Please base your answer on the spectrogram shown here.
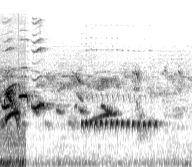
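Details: Caged black-throated laughingthrush in Bình Chánh, Ho Chi Minh City, about a month in the cage, with an upturned beak defect, singing while fanning its tail: a loud whistled phrase, then a rapid even trill of about ten notes, softer chattering above.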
